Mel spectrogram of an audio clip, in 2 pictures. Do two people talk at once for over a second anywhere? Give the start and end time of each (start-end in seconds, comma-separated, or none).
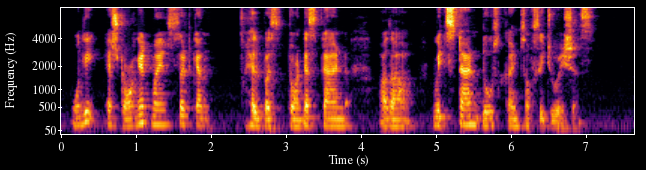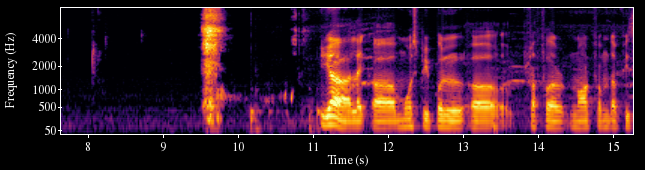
none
